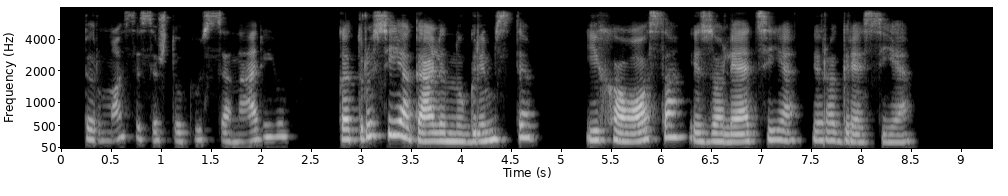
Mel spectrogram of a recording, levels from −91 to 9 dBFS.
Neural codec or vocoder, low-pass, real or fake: none; 7.2 kHz; real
